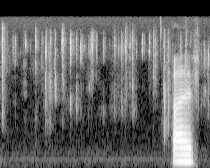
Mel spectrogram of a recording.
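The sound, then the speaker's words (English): Rapid typing on a computer keyboard in Notepad, heard as many quick, light keystroke clicks in an uneven rhythm that continue throughout, with a brief voiced sound near the end. “I'm writing it down in Notepad. I'll just copy it in the map from there.”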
